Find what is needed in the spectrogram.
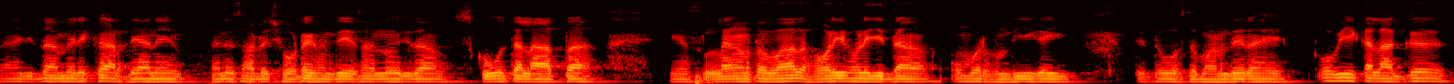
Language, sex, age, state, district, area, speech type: Punjabi, male, 18-30, Punjab, Shaheed Bhagat Singh Nagar, urban, spontaneous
